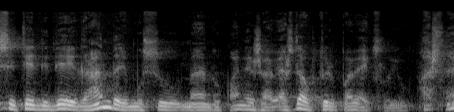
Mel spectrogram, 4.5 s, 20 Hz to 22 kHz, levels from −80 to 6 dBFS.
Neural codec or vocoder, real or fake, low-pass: vocoder, 44.1 kHz, 128 mel bands every 256 samples, BigVGAN v2; fake; 14.4 kHz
